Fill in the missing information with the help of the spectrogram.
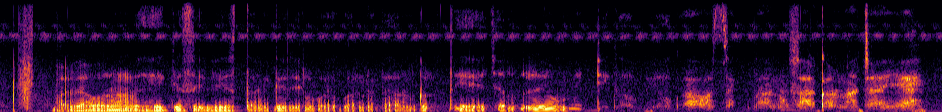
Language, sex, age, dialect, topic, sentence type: Hindi, male, 56-60, Awadhi Bundeli, agriculture, statement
